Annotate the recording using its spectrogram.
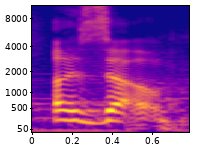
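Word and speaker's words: dzo: on to number four azo this is spelled d-z-o or d-z-o the zo is a hybrid of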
